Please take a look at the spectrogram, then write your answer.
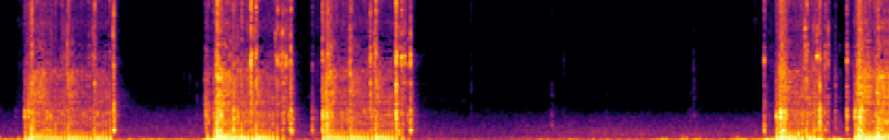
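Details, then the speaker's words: Mantis two-stroke tiller, free, had leaked gas and wouldn't start: fires in short raspy bursts, stumbles and dies, only runs mostly choked and dies when revved; lean, not enough fuel at low speed, before carburetor L-screw adjustment. "So it finally started, but I had to keep it mostly choked, and also when I tried to rev the engine, it also died. That means that the engine isn't getting enough fuel to start properly, and not enough to rev up either."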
